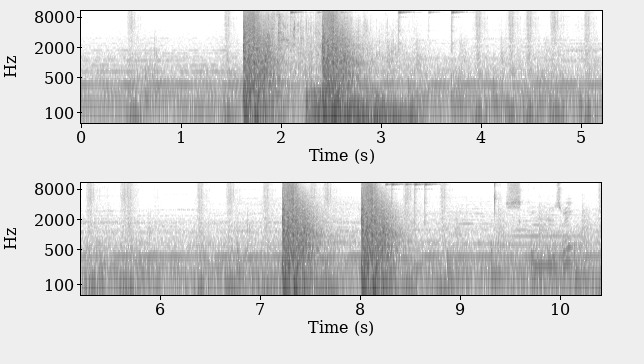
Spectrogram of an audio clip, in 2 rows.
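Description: Gunfire in the Resident Evil (2002) video game: a few loud, sharp blasts spaced apart, each with a short decaying tail, over quiet game ambience.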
